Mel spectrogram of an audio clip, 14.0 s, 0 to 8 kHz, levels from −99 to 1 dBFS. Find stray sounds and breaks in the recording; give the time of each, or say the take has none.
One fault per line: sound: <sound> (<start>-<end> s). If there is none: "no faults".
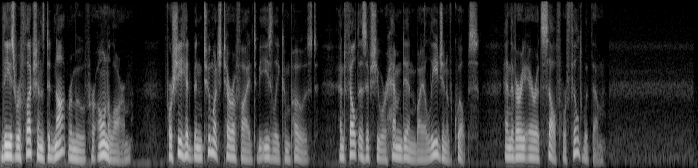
no faults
